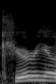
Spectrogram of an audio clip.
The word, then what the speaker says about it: Curio: But what is it, Curio? Is that how you say it? Yes, a Curio collection.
